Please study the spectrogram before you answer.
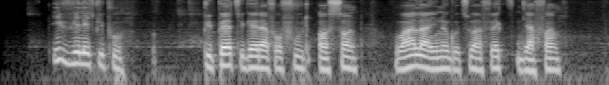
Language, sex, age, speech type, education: Nigerian Pidgin, male, 30-45, spontaneous, tertiary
